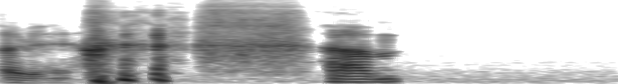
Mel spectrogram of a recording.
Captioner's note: laughs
